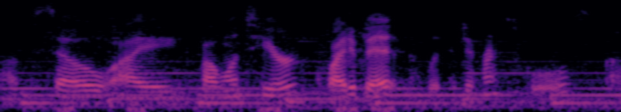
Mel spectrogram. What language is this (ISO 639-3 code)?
eng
